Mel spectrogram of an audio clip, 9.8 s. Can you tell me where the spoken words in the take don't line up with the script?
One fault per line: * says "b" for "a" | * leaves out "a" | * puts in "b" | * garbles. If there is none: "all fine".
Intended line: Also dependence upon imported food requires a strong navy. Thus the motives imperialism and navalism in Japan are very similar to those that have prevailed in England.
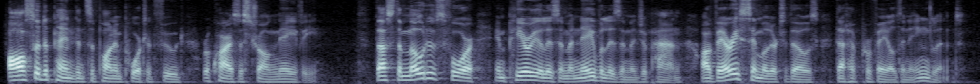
* puts in "for"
